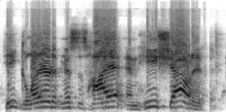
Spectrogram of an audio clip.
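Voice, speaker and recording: A man who is a teacher, narrating a children's book aloud with expressive storytelling. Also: fairly high pitch, slow pace, low-quality recording.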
